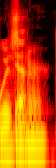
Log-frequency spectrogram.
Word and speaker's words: Wisner: That's how you say his name? Wisner? – Yep, it is, yeah.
